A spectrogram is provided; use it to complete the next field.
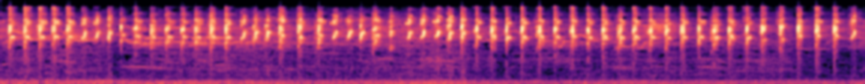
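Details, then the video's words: Lovebird singing, used as training audio for other lovebirds: a fast, steady stream of sharp high chirps, about four per second, with a low constant hum beneath. "Masteran Ampuh Burung Love Bird"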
